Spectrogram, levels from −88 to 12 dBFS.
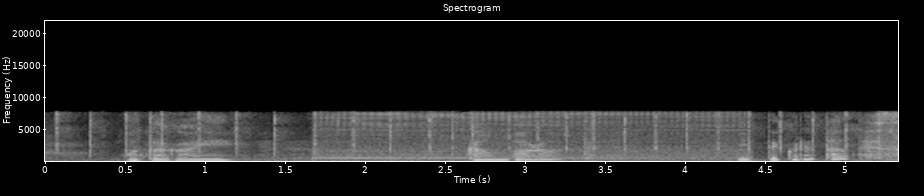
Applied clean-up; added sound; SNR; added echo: none; Scissors + Domestic sounds, home sounds; 8 dB; none.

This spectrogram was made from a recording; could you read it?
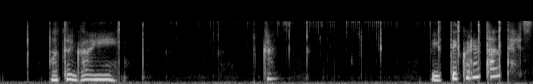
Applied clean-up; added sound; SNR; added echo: neural diffusion model UNIVERSE++.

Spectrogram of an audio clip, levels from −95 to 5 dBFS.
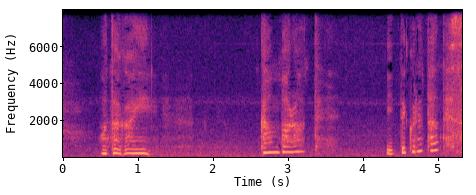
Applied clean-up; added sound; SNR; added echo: none; none; none; none.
